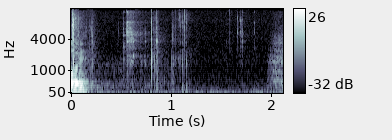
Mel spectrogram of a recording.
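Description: A few light clicks and rustles from handling a metal soft-close cabinet hinge in its plastic packaging.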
